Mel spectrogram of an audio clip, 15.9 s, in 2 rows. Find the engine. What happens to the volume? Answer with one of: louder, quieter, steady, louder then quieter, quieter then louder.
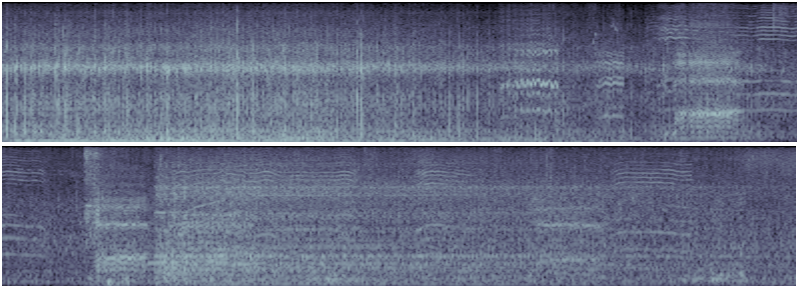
quieter.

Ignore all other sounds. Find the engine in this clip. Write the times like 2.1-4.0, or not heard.
9.4-15.8.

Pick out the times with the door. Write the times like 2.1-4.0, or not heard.
8.8-9.3.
